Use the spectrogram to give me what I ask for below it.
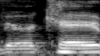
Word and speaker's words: Verocay: a varicay body and Vera K rhymes with a so that's how I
